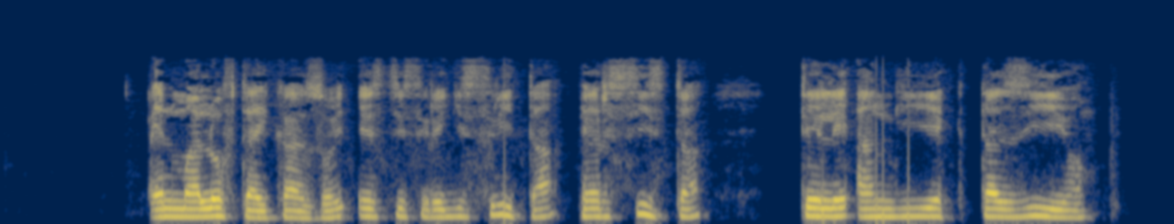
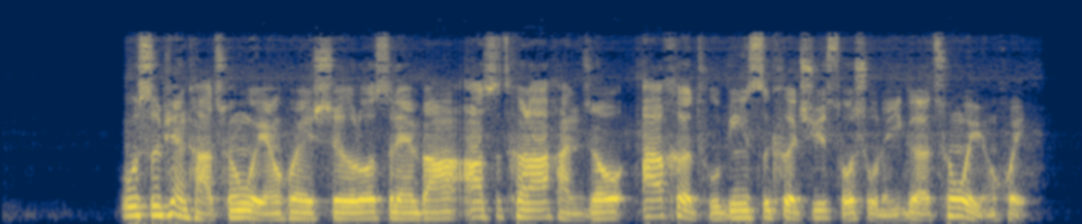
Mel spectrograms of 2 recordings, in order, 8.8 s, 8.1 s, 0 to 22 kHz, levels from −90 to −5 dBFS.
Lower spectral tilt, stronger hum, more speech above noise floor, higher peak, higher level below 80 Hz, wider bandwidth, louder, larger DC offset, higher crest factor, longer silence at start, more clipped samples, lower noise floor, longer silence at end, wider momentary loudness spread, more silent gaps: first, -6.5 dB/octave vs -4.5 dB/octave; neither; first, 65 dB vs 58 dB; second, -4 dBFS vs 0 dBFS; about the same, -52 dBFS vs -52 dBFS; second, 7.6 kHz vs 12.5 kHz; second, -21 LUFS vs -14 LUFS; neither; about the same, 18 dB vs 14 dB; first, 1.1 s vs 0.9 s; neither; first, -85 dBFS vs -71 dBFS; first, 0.65 s vs 0.4 s; first, 10 LU vs 6 LU; neither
